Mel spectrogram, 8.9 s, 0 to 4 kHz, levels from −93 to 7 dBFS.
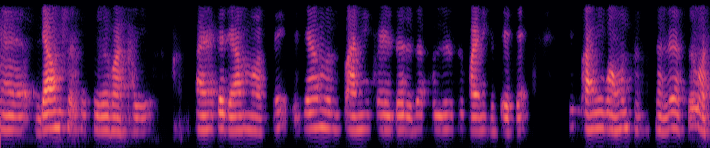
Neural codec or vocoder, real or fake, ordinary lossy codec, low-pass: codec, 24 kHz, 1.2 kbps, DualCodec; fake; none; 3.6 kHz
